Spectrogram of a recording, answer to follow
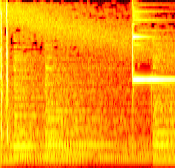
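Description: A click, then about a second and a half later a bright bell-like notification ding that rings on as one high tone, over steady background music: sound effects for tapping Subscribe and the bell icon.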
